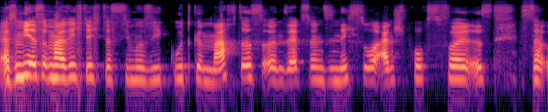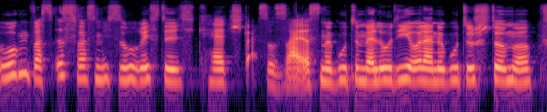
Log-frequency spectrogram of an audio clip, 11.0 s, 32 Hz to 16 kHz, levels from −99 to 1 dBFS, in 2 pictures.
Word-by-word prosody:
also, 225 Hz, -, +5 dB
mir 240 Hz, +1 st, +10 dB
ist 235 Hz, 0 st, +2 dB
immer 215 Hz, -2 st, +7 dB
wichtig, 215 Hz, -1 st, -1 dB
dass 200 Hz, -1 st, -8 dB
die 195 Hz, -, -13 dB
Musik 190 Hz, +1 st, -8 dB
gut 205 Hz, 0 st, -9 dB
gemacht 175 Hz, -1 st, +2 dB
ist 215 Hz, 0 st, -1 dB
und 180 Hz, -1 st, -4 dB
selbst 175 Hz, 0 st, -1 dB
wenn 195 Hz, -1 st, -7 dB
sie 180 Hz, 0 st, -11 dB
nicht 195 Hz, +2 st, -6 dB
so 190 Hz, -1 st, -5 dB
anspruchsvoll 200 Hz, +3 st, -1 dB
ist, 195 Hz, 0 st, -7 dB, 0.2 s
dass -, -, -15 dB
da 190 Hz, -2 st, -1 dB
irgendwas 225 Hz, -4 st, -1 dB
ist, 240 Hz, -1 st, -6 dB
was 205 Hz, +1 st, -4 dB
mich 200 Hz, 0 st, -7 dB
so 195 Hz, -1 st, -2 dB
richtig 185 Hz, -2 st, -2 dB
catcht. 175 Hz, -1 st, -4 dB
Also, 155 Hz, -, -11 dB
sei 130 Hz, -, +1 dB
es 160 Hz, -, 0 dB
'ne 175 Hz, -2 st, 0 dB
gute 190 Hz, +2 st, -4 dB
Melodie 185 Hz, +3 st, +3 dB
oder 180 Hz, -1 st, +5 dB
'ne 175 Hz, 0 st, +1 dB
gute 185 Hz, +1 st, -1 dB
Stimme. 180 Hz, -3 st, +1 dB
190 Hz, 210 wpm, -24 LUFS, 180-205 Hz, 0.2 s, mir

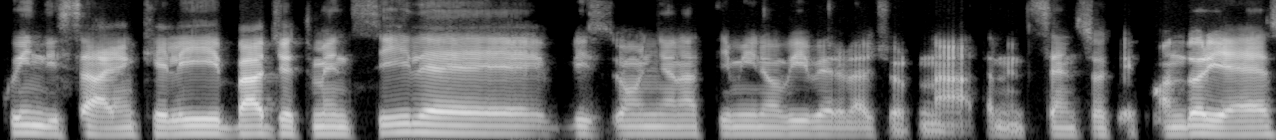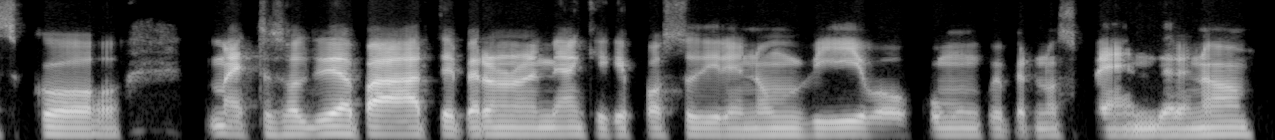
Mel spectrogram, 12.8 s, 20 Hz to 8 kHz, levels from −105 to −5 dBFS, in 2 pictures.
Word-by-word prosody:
quindi 120 Hz, -3 st, 0 dB
sai 100 Hz, -, +3 dB
anche 105 Hz, +1 st, -1 dB
lì 115 Hz, 0 st, +3 dB
budget 110 Hz, +1 st, +5 dB
mensile 115 Hz, 0 st, +2 dB
bisogna 110 Hz, 0 st, -5 dB
un 110 Hz, -, -3 dB
attimino 110 Hz, -1 st, -5 dB
vivere 105 Hz, -1 st, -3 dB
la 95 Hz, -1 st, -6 dB
giornata, -, -, -7 dB
nel -, -, -11 dB
senso 100 Hz, -1 st, -5 dB
che -, -, -12 dB
quando 105 Hz, +3 st, 0 dB
riesco 105 Hz, -1 st, +3 dB, 0.5 s
metto 105 Hz, -, 0 dB
soldi 105 Hz, +1 st, -4 dB
da 110 Hz, -1 st, +5 dB
parte, 105 Hz, -1 st, +5 dB
però 105 Hz, +1 st, +3 dB
non 105 Hz, 0 st, +1 dB
è -, -, 0 dB
neanche 100 Hz, -1 st, -2 dB
che -, -, -5 dB
posso -, -, -7 dB
dire 95 Hz, -1 st, -2 dB
non 95 Hz, +1 st, -5 dB
vivo 100 Hz, -1 st, -3 dB
comunque 95 Hz, -1 st, -9 dB
per -, -, -10 dB
non 95 Hz, 0 st, -8 dB
spendere, 95 Hz, 0 st, -3 dB
no? 105 Hz, +1 st, -1 dB
105 Hz, 165 wpm, -25 LUFS, 100-110 Hz, 0.5 s, budget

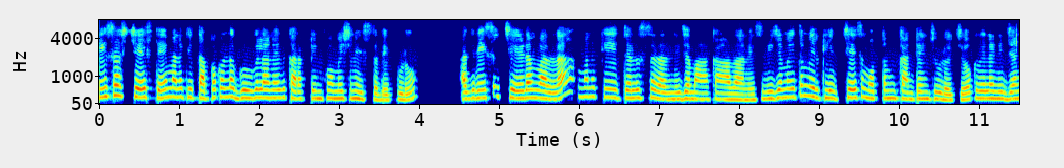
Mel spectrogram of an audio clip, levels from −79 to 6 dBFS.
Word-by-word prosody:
Research 320 Hz, +3 st, +2 dB
చేస్తే 285 Hz, -2 st, +4 dB
మనకు 290 Hz, -1 st, 0 dB
తప్పకుండా 290 Hz, +5 st, +2 dB
గూగుల్ 265 Hz, +1 st, +3 dB
అనేది 265 Hz, +1 st, -1 dB
కరెక్ట్ 235 Hz, +1 st, 0 dB
ఇన్ఫర్మేషనే 245 Hz, 0 st, 0 dB
ఇస్తది 200 Hz, -3 st, -4 dB
ఎప్పుడు. 195 Hz, +1 st, -2 dB, 0.7 s
అది 225 Hz, +3 st, +1 dB
రిసర్చ్ 285 Hz, +4 st, -5 dB
చేయడం 265 Hz, 0 st, +4 dB
వల్ల 225 Hz, -1 st, +3 dB, 0.3 s
మనకి 300 Hz, -1 st, -5 dB, 0.2 s
తెలుస్తది 260 Hz, 0 st, +1 dB
అది 215 Hz, 0 st, -1 dB
నిజమా 225 Hz, 0 st, +1 dB, 0.2 s
కాదా 205 Hz, -1 st, +1 dB
అనేసి 190 Hz, +3 st, -4 dB
నిజమైతే 275 Hz, +6 st, -1 dB
మీరు 300 Hz, -4 st, +2 dB
క్లిక్ 250 Hz, -5 st, 0 dB
చేసి 275 Hz, +2 st, +3 dB
మొత్తం 250 Hz, +1 st, -2 dB, 0.2 s
కంటెంట్ 230 Hz, 0 st, -1 dB
చూడొచ్చు 195 Hz, -3 st, 0 dB
ఒకవేళ 245 Hz, +1 st, +1 dB
నిజం 230 Hz, +2 st, 0 dB
250 Hz, 150 wpm, -19 LUFS, 225-275 Hz, 0.7 s, చేస్తే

